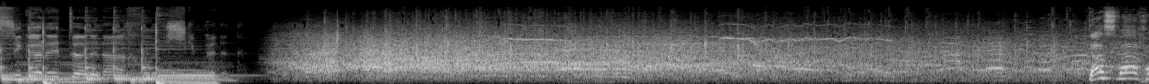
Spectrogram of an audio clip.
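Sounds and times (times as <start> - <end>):
speech: 0.2 - 2.4, 10.9 - 11.4
whistles and cheers: 2.7 - 10.9
audience applause after a song: 2.7 - 11.4.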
